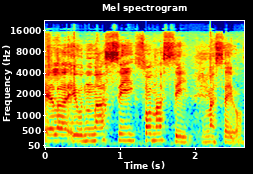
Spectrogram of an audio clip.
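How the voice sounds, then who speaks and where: Woman with a northeastern Brazilian accent, medium pitch and monotone, flat intonation, against noticeable background noise. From Brazilian Northeast, Alagoas and Paraíba (Campina Grande). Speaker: civil engineer. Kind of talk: interview.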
